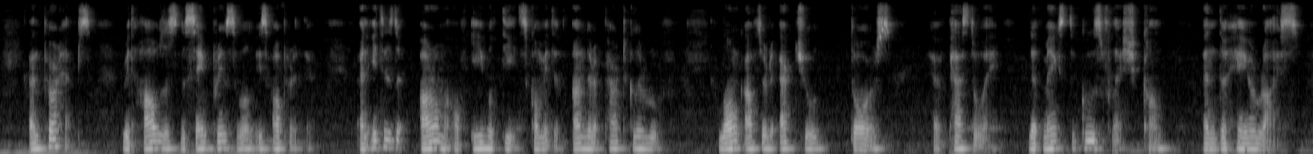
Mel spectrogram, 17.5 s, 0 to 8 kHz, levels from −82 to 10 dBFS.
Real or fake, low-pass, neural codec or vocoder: real; 7.2 kHz; none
